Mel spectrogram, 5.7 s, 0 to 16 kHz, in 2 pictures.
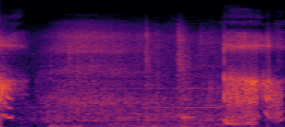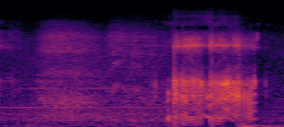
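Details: Male sleeper recorded at 8AM: snorting, whistling snores on each breath, about two in six seconds, with quieter airy breaths between; said to be quiet compared with his much louder snoring in deep sleep 30 minutes after falling asleep.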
